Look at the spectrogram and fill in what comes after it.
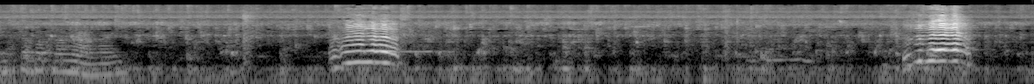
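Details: Goats at a rural pasture in the countryside. Two loud, nasal, harmonic bleats, each under a second, about four seconds apart. Soft speech-like sounds come earlier and there is a steady background hiss.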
